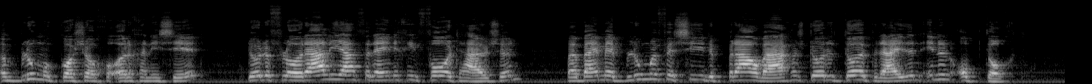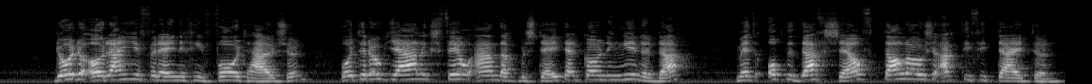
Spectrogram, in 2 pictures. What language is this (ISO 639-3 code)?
nld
